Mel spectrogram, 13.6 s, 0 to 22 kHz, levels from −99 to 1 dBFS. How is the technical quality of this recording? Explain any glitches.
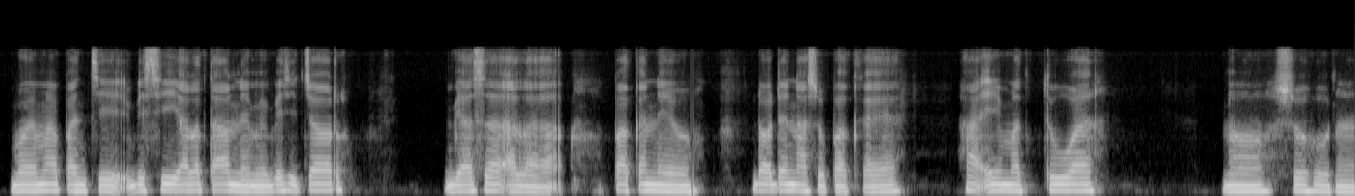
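The recording has one audible glitch, on a G.722 wideband call whose faint upper-band hiss sits around it. At 6.92 to 6.94 s there is packet loss on an ADPCM call. About 20 ms of data, which fits a single lost packet, was dropped and filled with silence. The receiving decoder's adaptive predictor and step size then no longer matched the sender's. The result is a hard-edged gap in the speech, followed by slightly distorted speech as the decoder resynchronises within tens of milliseconds.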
